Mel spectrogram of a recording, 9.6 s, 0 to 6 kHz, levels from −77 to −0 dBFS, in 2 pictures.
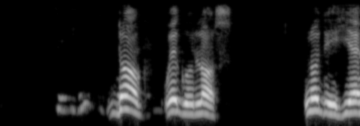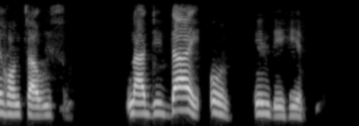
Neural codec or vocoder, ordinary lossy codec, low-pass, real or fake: none; MP3, 48 kbps; 5.4 kHz; real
